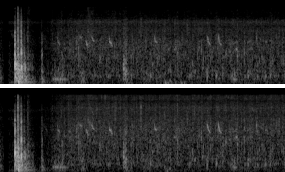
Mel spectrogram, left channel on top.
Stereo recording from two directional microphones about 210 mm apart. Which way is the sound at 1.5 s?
45° right (ahead or behind).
